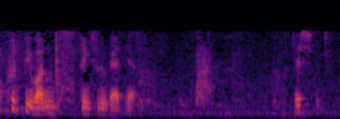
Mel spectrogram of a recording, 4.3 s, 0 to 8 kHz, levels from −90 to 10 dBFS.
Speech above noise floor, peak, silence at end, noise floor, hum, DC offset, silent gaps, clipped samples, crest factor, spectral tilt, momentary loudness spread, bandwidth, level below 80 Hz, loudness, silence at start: 24 dB; -16 dBFS; 0.15 s; -61 dBFS; none; under 0.1%; none; under 0.1%; 24 dB; -3 dB/octave; 27 LU; 3.9 kHz; -76 dBFS; -38 LUFS; 0 s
